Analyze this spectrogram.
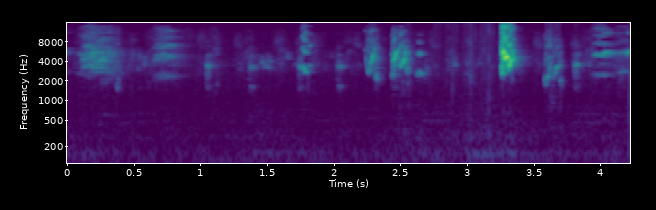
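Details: Lovebirds calling while they eat a morning meal of vegetables and seeds. Scattered, thin, high chirps build to one sharp, loud squeak near the end, followed by softer twittering.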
